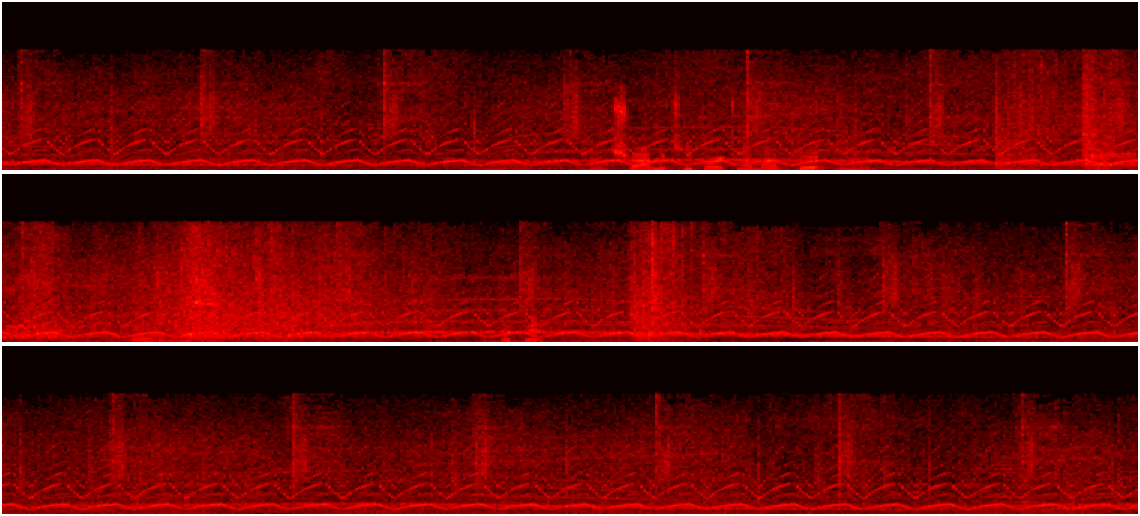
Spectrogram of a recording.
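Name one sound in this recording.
A police siren wails steadily.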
